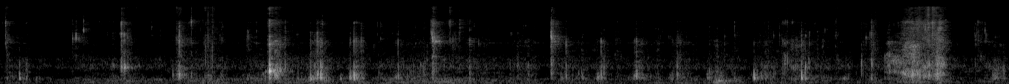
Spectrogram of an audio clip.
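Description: Close-up eating sounds of a person eating rice and chicken curry with her hands: wet chewing and lip smacks in irregular short clicks, with a longer noisy burst near the end.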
